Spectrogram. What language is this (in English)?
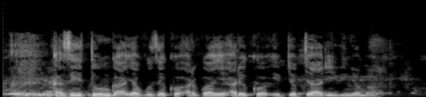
Kinyarwanda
